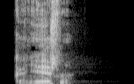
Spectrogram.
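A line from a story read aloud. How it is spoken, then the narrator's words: Enthusiastic exclamation. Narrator (Russian): С энтузиазмом воскликнул Витязь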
